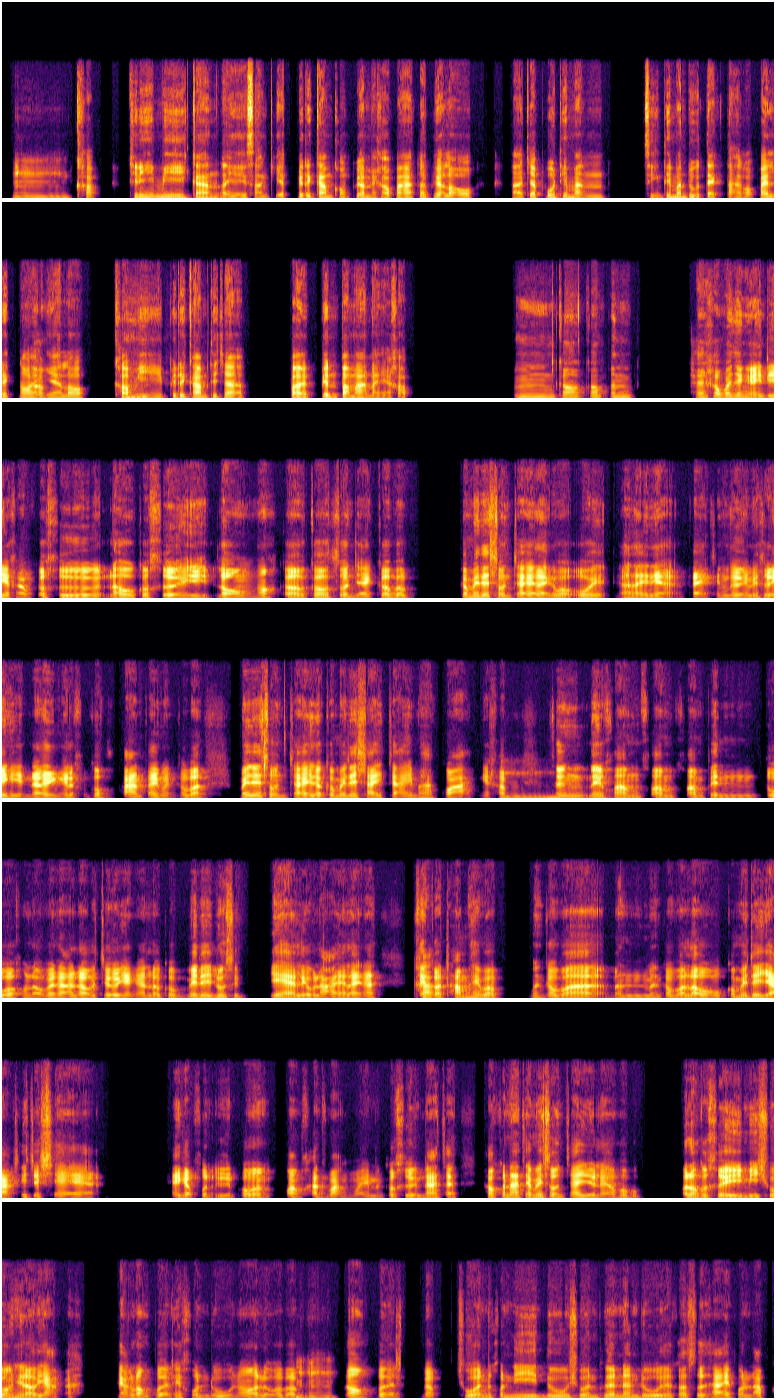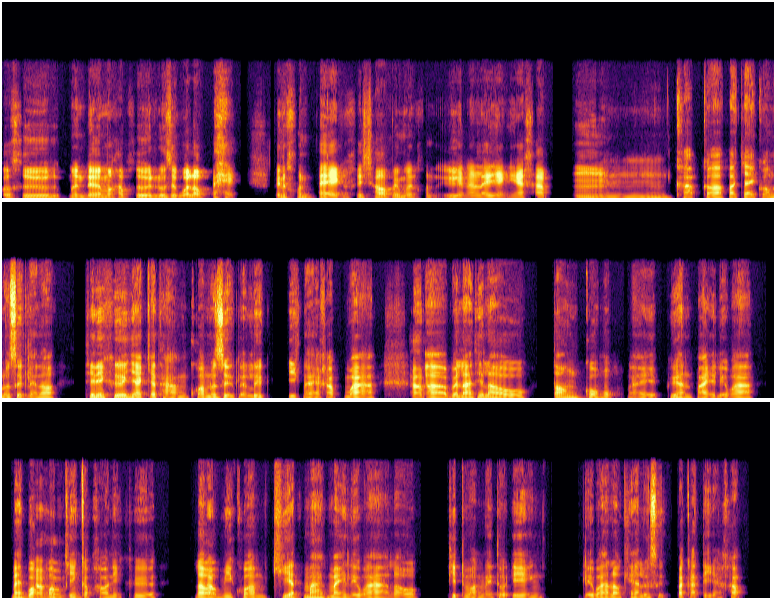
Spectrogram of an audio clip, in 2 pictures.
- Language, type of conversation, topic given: Thai, advice, คุณเคยซ่อนความชอบที่ไม่เหมือนคนอื่นเพื่อให้คนรอบตัวคุณยอมรับอย่างไร?
- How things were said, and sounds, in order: laughing while speaking: "แปลก"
